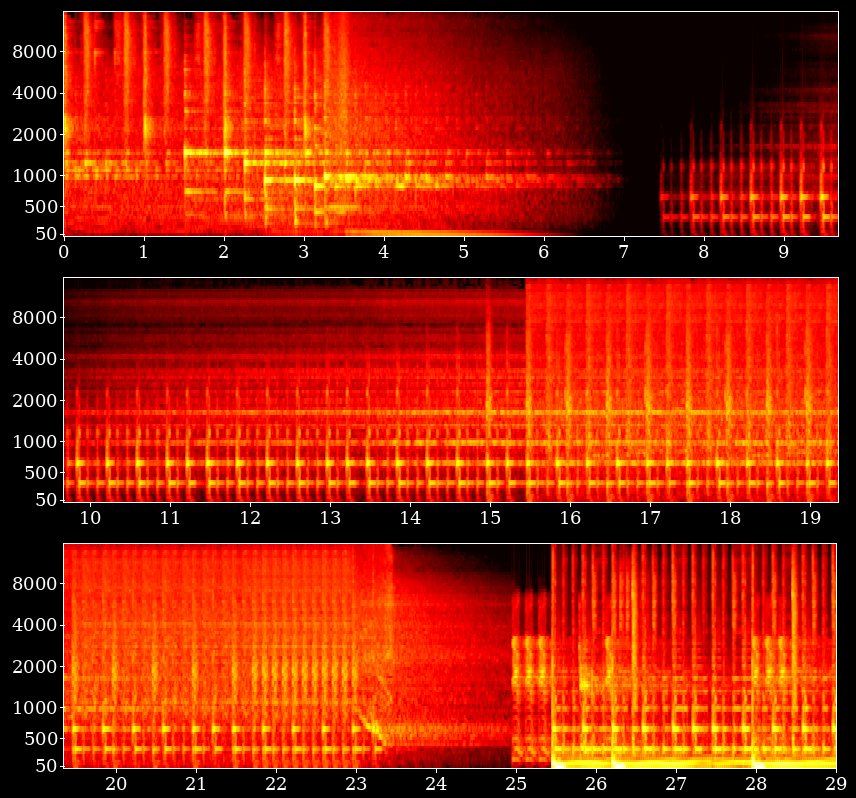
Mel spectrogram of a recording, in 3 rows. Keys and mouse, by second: 0.9 a, 1.2 shift+click, 2.0 2, 3.1 1, 5.3-8.3 typing, 7.5 shift+click, 9.0 ctrl+z, 9.4 shift+click, 10.5 shift+click, 11.2 1, 11.7 shift+click, 12.5 ctrl+r, 13.9 shift+click, 14.6 ctrl+r, 16.9-18.0 drag, 18.3 ctrl+r, 22.7 ctrl+r, 24.6 ctrl+r, 28.0 click.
